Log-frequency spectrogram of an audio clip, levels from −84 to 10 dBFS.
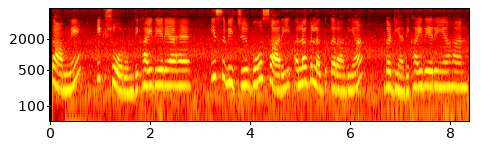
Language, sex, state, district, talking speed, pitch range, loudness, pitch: Punjabi, female, Punjab, Pathankot, 145 wpm, 220-260 Hz, -16 LUFS, 245 Hz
